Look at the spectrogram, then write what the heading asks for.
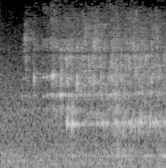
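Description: Water runs from a tap into a water bottle as a steady close trickle, with a faintly rising pitch as the bottle fills.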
